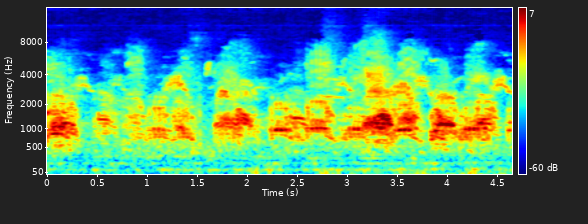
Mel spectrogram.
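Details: Flock of Demoiselle Cranes, Koonj, wintering at Khichan in India's Thar Desert, calling at the lake; grating, rolling croaks pile up in uneven waves, loudest toward the end.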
